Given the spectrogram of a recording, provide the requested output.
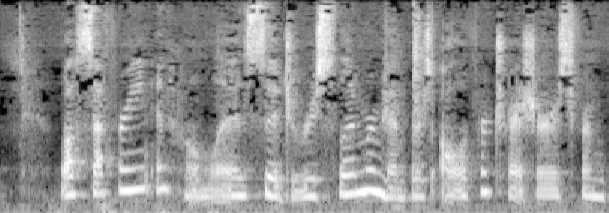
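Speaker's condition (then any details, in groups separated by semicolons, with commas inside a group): No condition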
